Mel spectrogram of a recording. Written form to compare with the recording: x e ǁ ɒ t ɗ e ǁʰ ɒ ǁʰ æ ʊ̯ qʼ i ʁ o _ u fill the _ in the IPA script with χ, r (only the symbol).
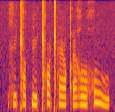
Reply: χ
